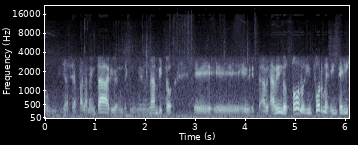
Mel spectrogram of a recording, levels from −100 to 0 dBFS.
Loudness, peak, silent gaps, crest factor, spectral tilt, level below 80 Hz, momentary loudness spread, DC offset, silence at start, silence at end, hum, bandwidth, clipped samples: -26 LUFS; -8 dBFS; none; 20 dB; -7 dB/octave; -52 dBFS; 18 LU; under 0.1%; 0 s; 0 s; none; 13 kHz; under 0.1%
